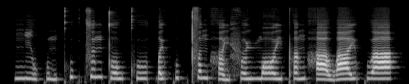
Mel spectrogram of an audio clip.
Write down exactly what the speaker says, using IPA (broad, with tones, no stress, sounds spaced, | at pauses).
ŋ iː˨˩ w kʷ ɐ˨˩ m kʷʰ ɪ˥ k̚ t͡s ɵ˥ n t̪ o˨ w kʰ uː˨ t̚ ɐ˨˧ j kʷ ɐ˧ p̚ t͡s ɐ˧ ŋ h ɐ˨˩ j f ɵ˨˧ ɥ m ɔː˨ j pʰ ɐ˨˧ ŋ h aː˨˩ w aː˨˧ j kʷ aː˧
